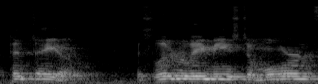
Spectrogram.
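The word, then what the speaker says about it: πενθέω: The Greek word is pronounced pentheo.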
